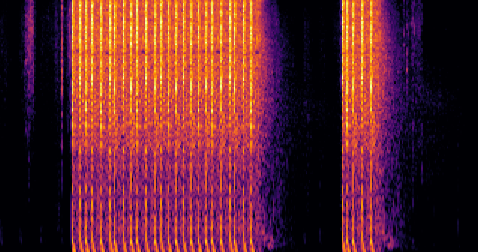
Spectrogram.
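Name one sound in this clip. An automatic rifle fires rapid, loud bursts.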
